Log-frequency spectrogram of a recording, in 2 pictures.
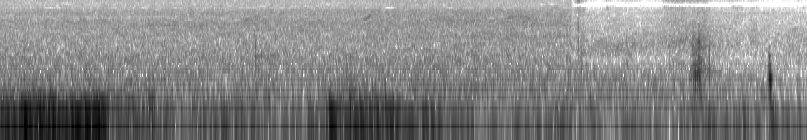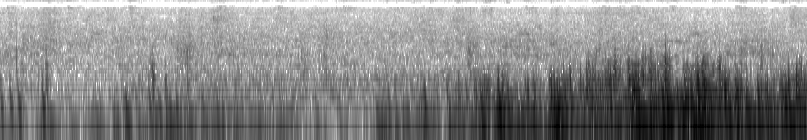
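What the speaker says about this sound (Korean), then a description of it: "바람 소리 들리실랑가 모르겠습니다." Outdoor wind on a holiday morning in the Gimcheon countryside near walnut trees, gusting and rustling with low buffeting against the microphone, strongest at the start and end, with no talk.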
